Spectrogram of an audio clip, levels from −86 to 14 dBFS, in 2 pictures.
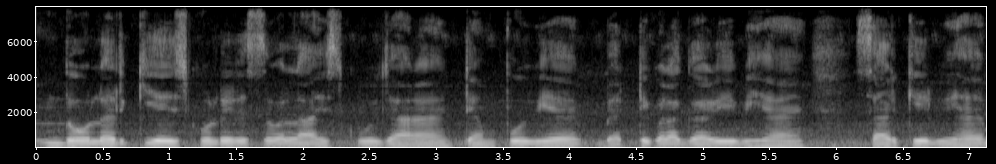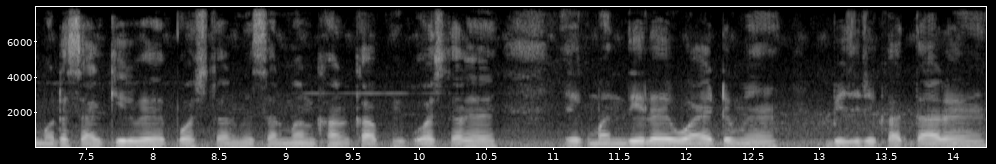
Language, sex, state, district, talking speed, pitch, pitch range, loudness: Angika, male, Bihar, Begusarai, 165 wpm, 125 Hz, 120-130 Hz, -16 LUFS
